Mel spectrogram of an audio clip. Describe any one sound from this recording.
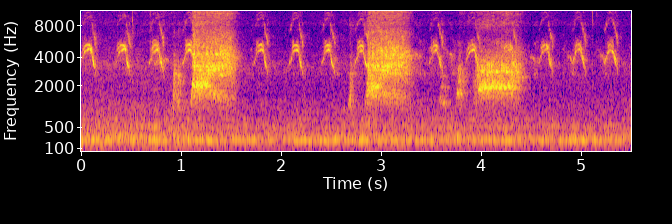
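Eggs click softly against each other and a plastic tray as a hand moves them.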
